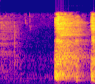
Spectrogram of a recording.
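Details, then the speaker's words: A sharp explosive burst starts an acted cough, quickly followed by a second burst, in a comedy skit about how people react to coughing; cough. "jesus christ dude i had something in my throat oh my god"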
